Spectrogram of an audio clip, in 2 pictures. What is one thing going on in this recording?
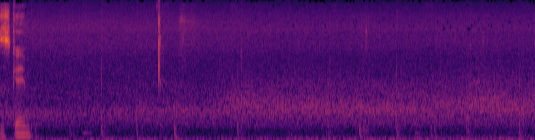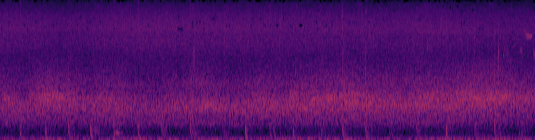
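Footsteps thud steadily on wooden boards and stairs.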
